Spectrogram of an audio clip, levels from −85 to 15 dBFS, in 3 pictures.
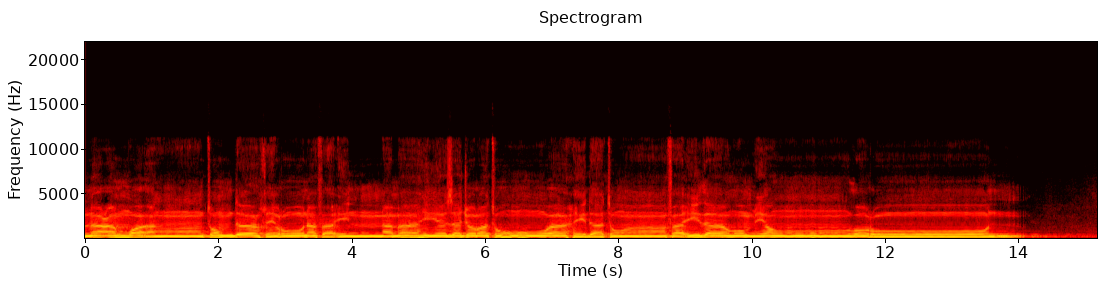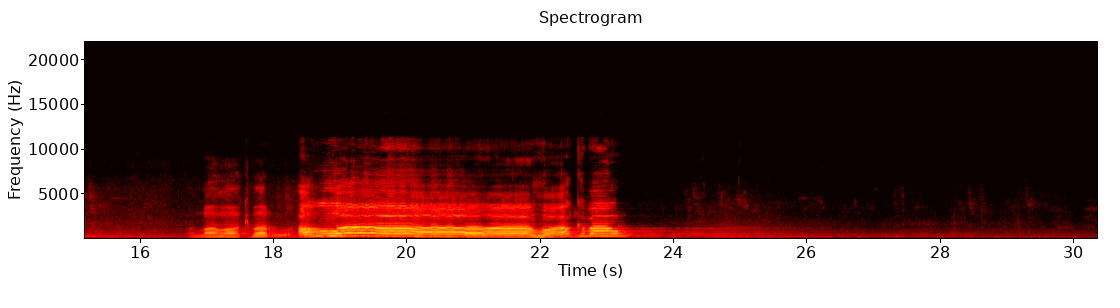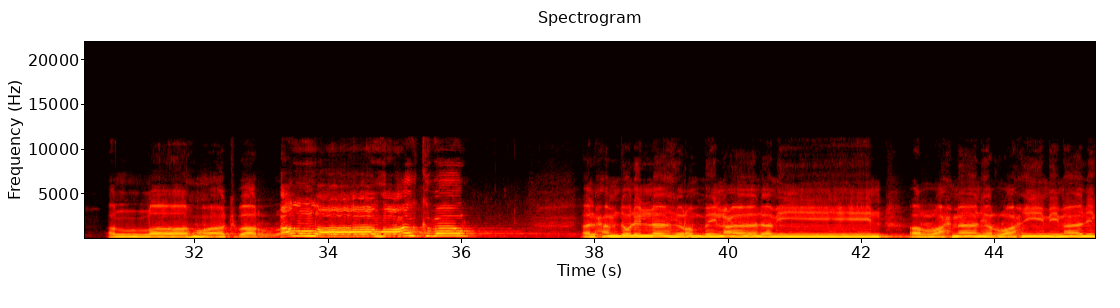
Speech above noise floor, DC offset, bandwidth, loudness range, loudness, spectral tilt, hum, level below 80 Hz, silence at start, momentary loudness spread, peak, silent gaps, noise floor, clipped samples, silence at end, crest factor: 45 dB; under 0.1%; 11 kHz; 11 LU; -18 LUFS; -7.5 dB/octave; none; -54 dBFS; 0 s; 7 LU; -10 dBFS; none; -63 dBFS; under 0.1%; 0 s; 10 dB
